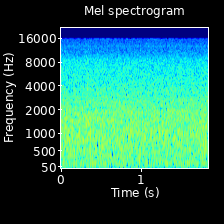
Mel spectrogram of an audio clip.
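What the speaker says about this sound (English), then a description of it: "Rain rain's starting too. We got some trade showers today." Rain begins falling on a garden as light trade showers, a steady, even hiss of drops with no other sounds over it.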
